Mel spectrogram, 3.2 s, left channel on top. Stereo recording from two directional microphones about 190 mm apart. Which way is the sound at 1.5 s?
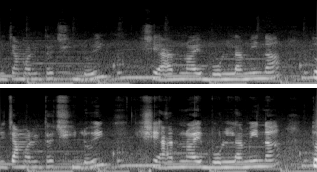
50° right (ahead or behind).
